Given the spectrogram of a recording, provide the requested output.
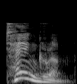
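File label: "tangram", British English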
